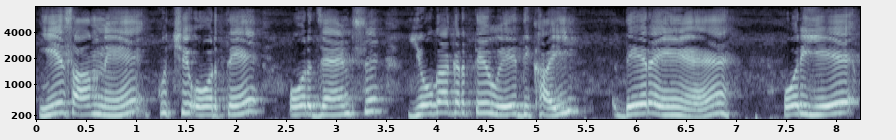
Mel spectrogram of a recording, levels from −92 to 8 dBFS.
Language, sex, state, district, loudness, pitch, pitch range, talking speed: Hindi, male, Haryana, Jhajjar, -12 LUFS, 225 Hz, 215-260 Hz, 110 wpm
